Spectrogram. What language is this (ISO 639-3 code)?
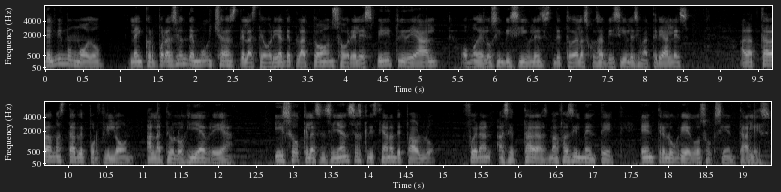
spa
